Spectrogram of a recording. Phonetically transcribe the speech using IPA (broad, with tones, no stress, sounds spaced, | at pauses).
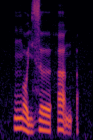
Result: ŋ ɔ˧˩ j z əː˨˩ h a̰˧˨ n ʔ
